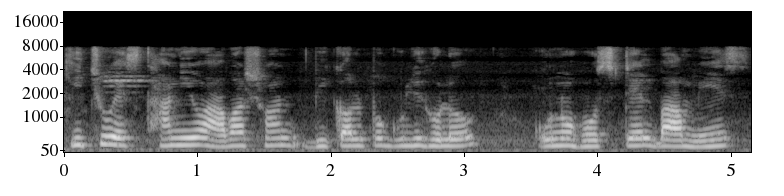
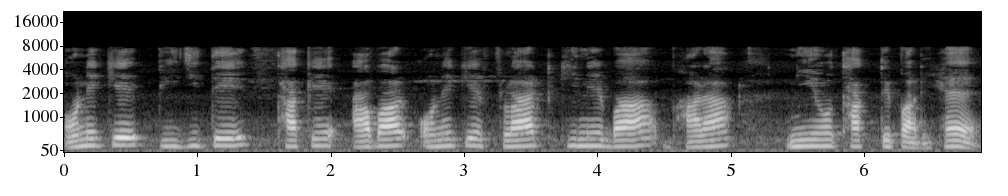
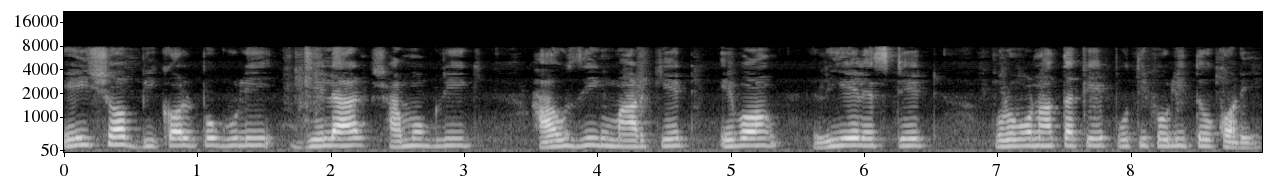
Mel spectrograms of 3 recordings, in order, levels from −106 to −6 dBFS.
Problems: background sounds at intervals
